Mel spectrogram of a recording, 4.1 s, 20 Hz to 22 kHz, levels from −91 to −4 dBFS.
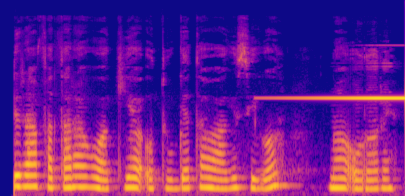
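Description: At 2.54 s a loudspeaker feedback squeal begins and runs to the end of the speech clip. A single tone near 2.8 kHz appears and swells over about a second. It ends up roughly 10 dB louder than the speech. The microphone is hearing the loudspeaker it drives. At that one frequency the loop gain has passed unity, so the tone keeps feeding itself. Nothing breaks the loop before the audio stops.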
